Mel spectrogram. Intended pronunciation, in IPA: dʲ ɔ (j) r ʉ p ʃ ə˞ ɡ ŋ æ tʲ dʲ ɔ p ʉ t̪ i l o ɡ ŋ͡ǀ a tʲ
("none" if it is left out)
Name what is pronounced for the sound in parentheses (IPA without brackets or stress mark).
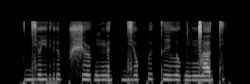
j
